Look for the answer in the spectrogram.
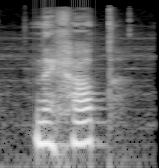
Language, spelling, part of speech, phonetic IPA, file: Czech, nechat, verb, [ˈnɛxat], Cs-nechat.ogg
- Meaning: 1. to leave (to not take away with oneself but leave as available for others) 2. to leave (to transfer responsibility or attention) 3. to let, allow 4. to keep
